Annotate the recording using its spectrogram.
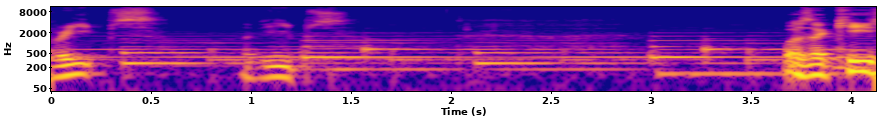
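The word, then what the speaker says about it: Ypres: gas is already here dubbed wipers by British troops due to its difficult pronunciation the Belgian town of Eeps of Eeps was a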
